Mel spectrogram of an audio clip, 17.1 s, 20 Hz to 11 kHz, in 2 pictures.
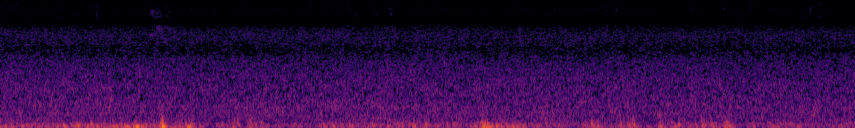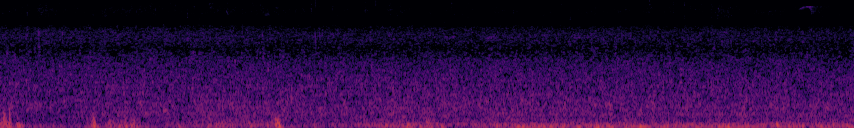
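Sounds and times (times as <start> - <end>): stream water flowing: 0.0 - 17.0.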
